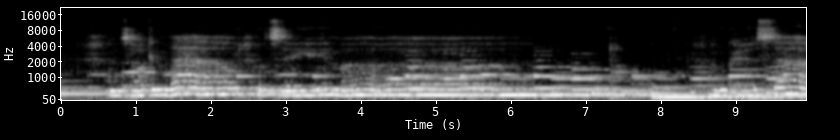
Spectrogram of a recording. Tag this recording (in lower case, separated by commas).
music, female singing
